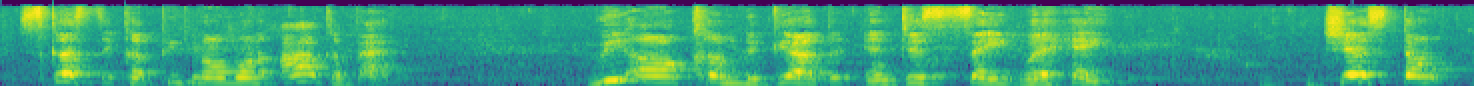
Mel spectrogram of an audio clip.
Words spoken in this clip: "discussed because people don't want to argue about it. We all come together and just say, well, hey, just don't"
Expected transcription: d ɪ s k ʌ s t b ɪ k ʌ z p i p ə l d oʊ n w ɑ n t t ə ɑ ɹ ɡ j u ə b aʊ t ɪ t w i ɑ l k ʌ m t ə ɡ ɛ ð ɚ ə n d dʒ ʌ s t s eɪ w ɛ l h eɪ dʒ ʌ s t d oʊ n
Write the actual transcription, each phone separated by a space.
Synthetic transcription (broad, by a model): s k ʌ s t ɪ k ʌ p i p l d oʊ n w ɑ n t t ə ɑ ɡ ə b aʊ t ɪ t w i ɑ l k ʌ m t ə ɡ ɛ ð ɚ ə n dʒ ʌ s t s eɪ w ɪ h eɪ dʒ ʌ s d oʊ n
